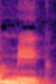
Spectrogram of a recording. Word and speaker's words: make: म में हम ए की मात्रा लगाएंगे, फिर के लिए क लिखेंगे, और लास्ट में ई है इसलिए ये ई साइलेंट होगा, तो ये होगा मेक, इसे हम मेक पढ़ेंगे।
